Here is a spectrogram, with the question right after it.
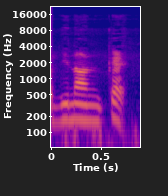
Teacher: तो आधा अंग है अनुस्वार, आगे जो वर्ण होता है उसका पांचवा, उसका अंतिम जो अनुस्वारित जो अक्षर होता है उसमें बदल जाता है। जैसे दिना के ऊपर का जो अनुस्वार है तो ng में बदलेगा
